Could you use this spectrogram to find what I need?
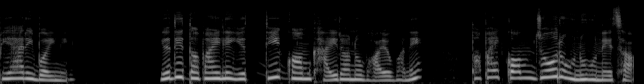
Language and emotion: Nepali, fearful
